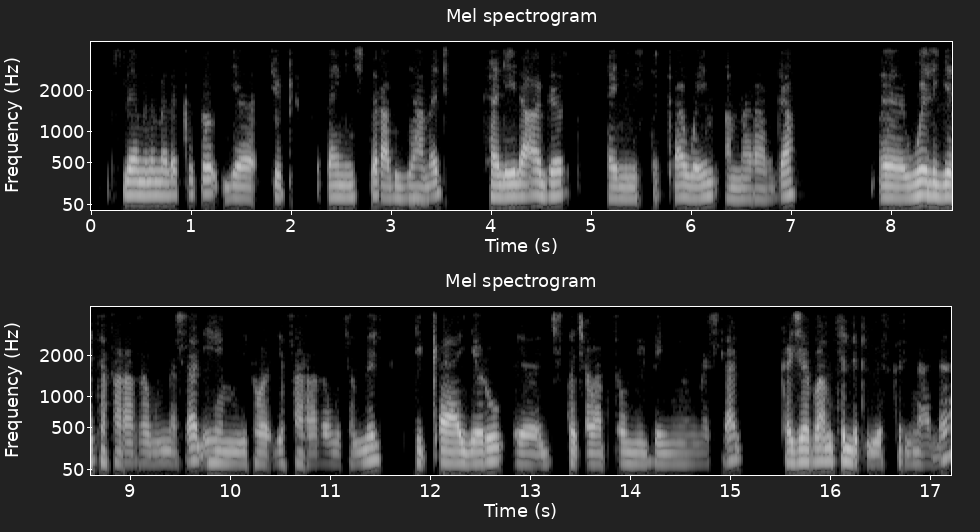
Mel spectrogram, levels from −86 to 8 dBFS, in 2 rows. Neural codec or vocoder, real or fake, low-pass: none; real; 3.6 kHz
